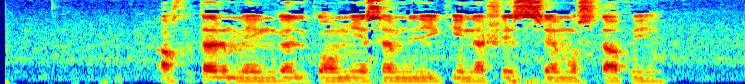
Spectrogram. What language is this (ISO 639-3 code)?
urd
